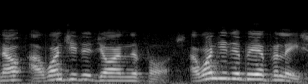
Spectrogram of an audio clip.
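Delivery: plain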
